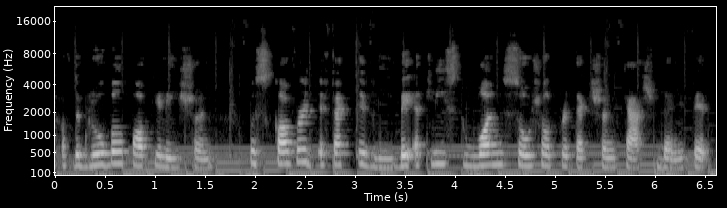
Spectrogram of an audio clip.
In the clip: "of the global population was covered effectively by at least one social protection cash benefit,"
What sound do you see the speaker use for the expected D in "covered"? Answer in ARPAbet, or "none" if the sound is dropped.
D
